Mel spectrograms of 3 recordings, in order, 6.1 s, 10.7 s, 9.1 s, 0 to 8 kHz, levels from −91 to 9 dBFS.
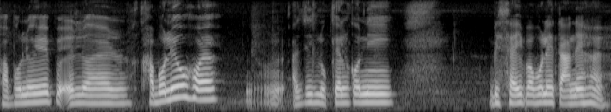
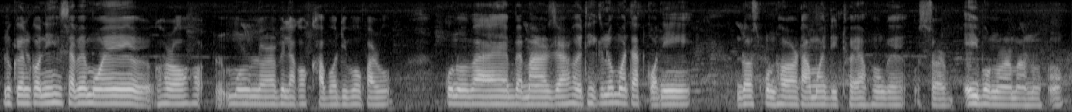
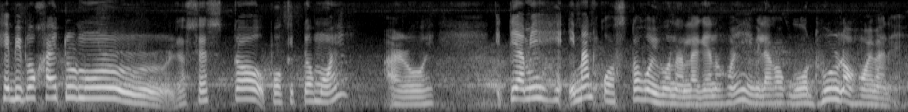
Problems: none marked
